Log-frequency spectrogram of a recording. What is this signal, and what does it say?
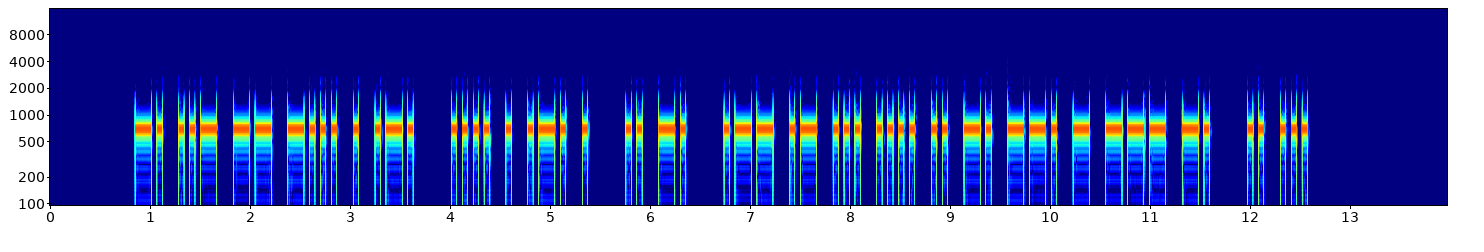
Morse code, heard as a keyed tone, about 22 wpm, 700 Hz. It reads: NUMBER HERE IN WASHINGTON IS
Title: Sets of 5 Words Encore2 22wpm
